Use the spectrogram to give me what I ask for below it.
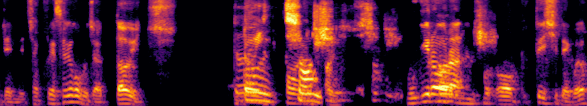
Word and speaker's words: Deutsch: TSCH는 SCH가 쉬 발음이거든요. 근데 거기에 T가 붙으면 이거 우리가 모두 아는 발음입니다. 한국어 치읓 발음이 됩니다.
